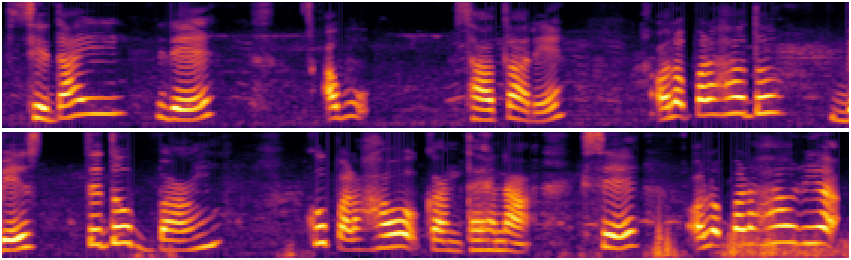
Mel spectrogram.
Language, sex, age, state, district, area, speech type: Santali, female, 18-30, West Bengal, Paschim Bardhaman, rural, spontaneous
